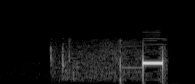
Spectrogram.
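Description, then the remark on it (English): A short burst of electronic tones: a few quick clicks and blips, then a steady, loud beep lasting about a quarter second, ending with a sharp click. No talking. “Heard another beep there.”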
